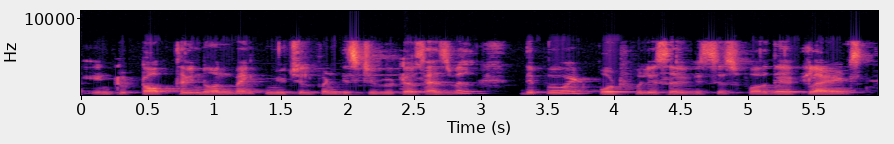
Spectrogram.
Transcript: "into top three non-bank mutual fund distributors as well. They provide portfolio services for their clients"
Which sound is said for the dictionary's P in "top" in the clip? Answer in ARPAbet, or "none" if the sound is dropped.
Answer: P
